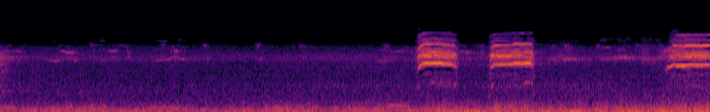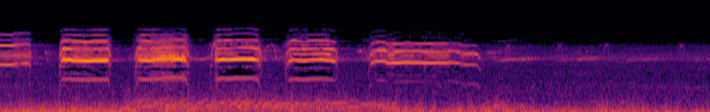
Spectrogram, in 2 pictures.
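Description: Juvenile red-tailed hawk begging for food: a series of about eight drawn-out, pitched cries, each about a second or less, starting about six seconds in and loudest in the middle of the run.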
